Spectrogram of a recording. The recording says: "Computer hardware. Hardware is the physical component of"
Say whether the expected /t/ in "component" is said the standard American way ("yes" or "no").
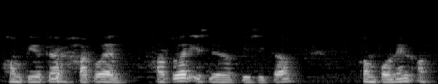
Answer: no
